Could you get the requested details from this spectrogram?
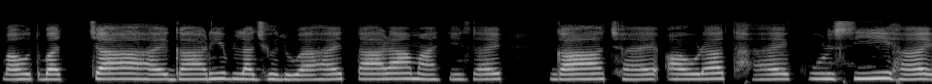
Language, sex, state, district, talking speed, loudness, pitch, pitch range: Hindi, female, Bihar, Lakhisarai, 105 wpm, -24 LUFS, 245 Hz, 235-255 Hz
